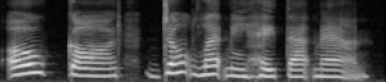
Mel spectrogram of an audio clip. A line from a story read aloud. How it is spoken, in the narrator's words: She felt hatred and resentment taking complete possession of her, and she cried out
